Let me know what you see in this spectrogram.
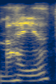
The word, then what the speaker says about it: Mexia: I grew up in Mahia, Texas. That is spelled M-E-X-I-A, so pronounced not anything like it is spelled.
